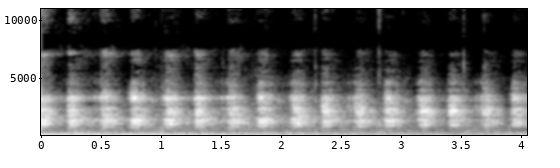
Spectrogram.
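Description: Simulated steam exhaust from a model BR Standard Class 4MT locomotive's sound system, a steady chuff about five times a second. Under it a low hum of the train running on the track fades out about two to three seconds in.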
